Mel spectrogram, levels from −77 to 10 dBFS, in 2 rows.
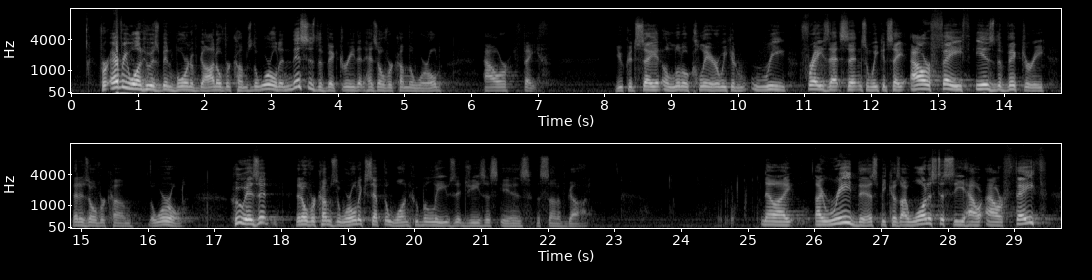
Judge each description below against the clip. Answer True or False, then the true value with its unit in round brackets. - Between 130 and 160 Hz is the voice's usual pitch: True (140 Hz)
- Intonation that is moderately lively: True (4.0 semitones)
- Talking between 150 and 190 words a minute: True (165 wpm)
